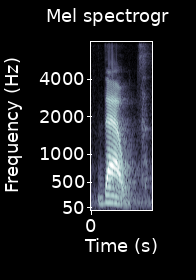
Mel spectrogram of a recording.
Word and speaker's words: doubt: Doubt, doubt. The B is followed by T, so don't pronounce it.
